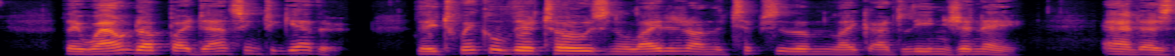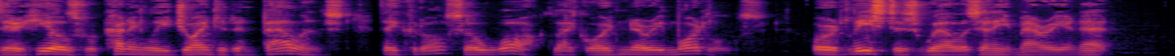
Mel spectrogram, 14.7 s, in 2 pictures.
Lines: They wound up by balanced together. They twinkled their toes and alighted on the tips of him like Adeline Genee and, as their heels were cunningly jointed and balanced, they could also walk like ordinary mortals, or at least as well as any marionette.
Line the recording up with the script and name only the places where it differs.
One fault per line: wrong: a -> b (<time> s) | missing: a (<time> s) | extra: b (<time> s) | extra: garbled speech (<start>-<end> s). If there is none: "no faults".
wrong: balanced -> dancing (1.2 s)
wrong: him -> them (5.0 s)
